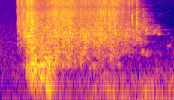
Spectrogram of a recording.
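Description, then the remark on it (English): A sudden, loud splash as someone dives from a sea cave into crystal-clear sea water, followed by a couple of seconds of churning, bubbling water that slowly fades. No voices are heard. “She hits the surface with a loud splash.”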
